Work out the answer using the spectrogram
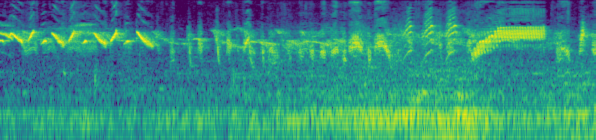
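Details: Chinese hwamei opening with a rhythmic run of repeated zigzag whistles, then breaking into harsher chatter and a sustained loud whistled note near the end.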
